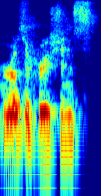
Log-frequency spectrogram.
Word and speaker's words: Rosicrucians: Sorry, I don't know how, I still haven't learned how to pronounce Rosicrucians.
